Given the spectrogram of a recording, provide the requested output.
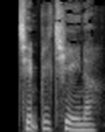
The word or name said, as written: tempeltjener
